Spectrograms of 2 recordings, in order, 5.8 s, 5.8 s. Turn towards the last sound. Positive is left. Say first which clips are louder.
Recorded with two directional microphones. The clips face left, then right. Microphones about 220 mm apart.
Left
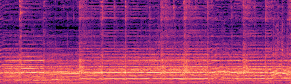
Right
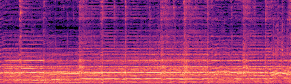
# even
turn(degrees=-45)  # may be behind; listen again after turning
